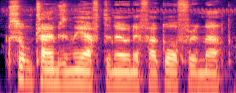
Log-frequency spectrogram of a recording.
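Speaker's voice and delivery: ordinary talk, nothing marked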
